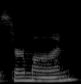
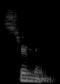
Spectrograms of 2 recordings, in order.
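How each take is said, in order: First: The last syllable has a full, clearly enunciated vowel. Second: The last syllable is a mushy, reduced schwa. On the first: The speaker calls it wrong. "We don't say sermon" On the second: The speaker calls it right. "we say sermon"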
